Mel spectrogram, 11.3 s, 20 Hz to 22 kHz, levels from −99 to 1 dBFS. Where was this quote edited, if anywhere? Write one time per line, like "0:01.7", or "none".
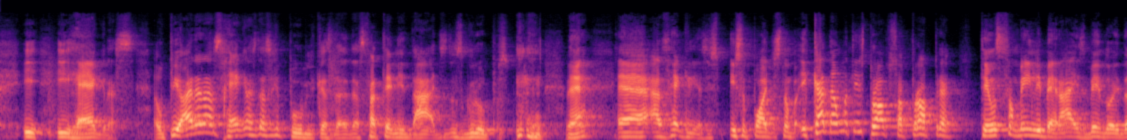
0:06.1
0:08.6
